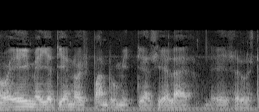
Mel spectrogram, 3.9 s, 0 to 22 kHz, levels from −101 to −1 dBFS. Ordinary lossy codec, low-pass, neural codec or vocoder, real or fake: MP3, 48 kbps; 7.2 kHz; none; real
